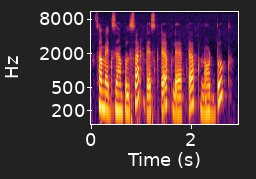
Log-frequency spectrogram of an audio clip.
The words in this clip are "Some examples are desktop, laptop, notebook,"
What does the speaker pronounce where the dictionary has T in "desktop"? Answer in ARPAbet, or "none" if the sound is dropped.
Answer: T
